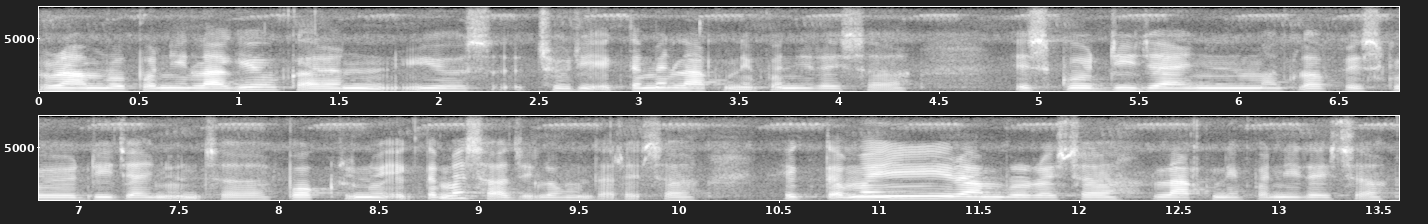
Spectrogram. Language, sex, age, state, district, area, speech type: Nepali, female, 60+, West Bengal, Kalimpong, rural, spontaneous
